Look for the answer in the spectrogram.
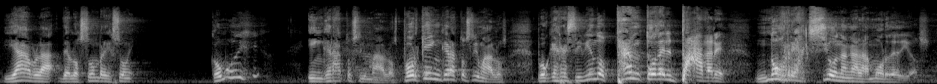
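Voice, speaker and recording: A male pastor preaches with passion in a high, gravelly voice. His tone is husky, and he climbs to shouted peaks to drive his points home. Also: sing-song, moderate pace, hardly any pauses. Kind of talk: sermon.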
